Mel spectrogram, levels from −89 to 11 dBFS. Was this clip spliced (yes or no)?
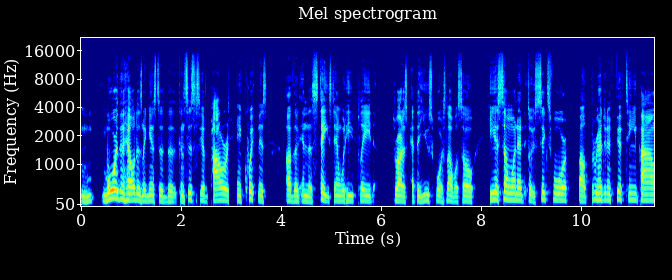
yes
